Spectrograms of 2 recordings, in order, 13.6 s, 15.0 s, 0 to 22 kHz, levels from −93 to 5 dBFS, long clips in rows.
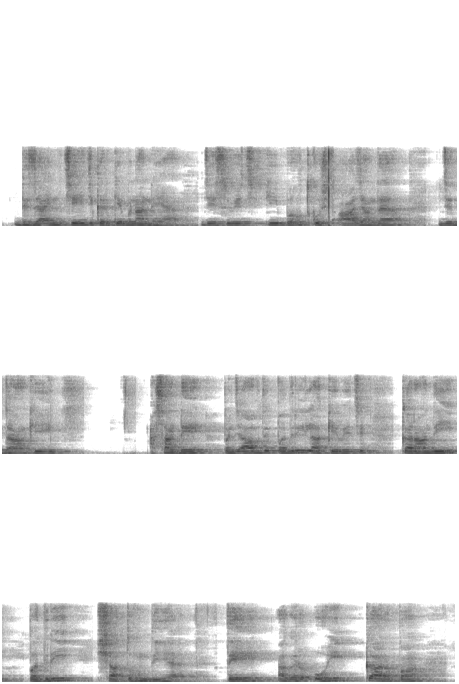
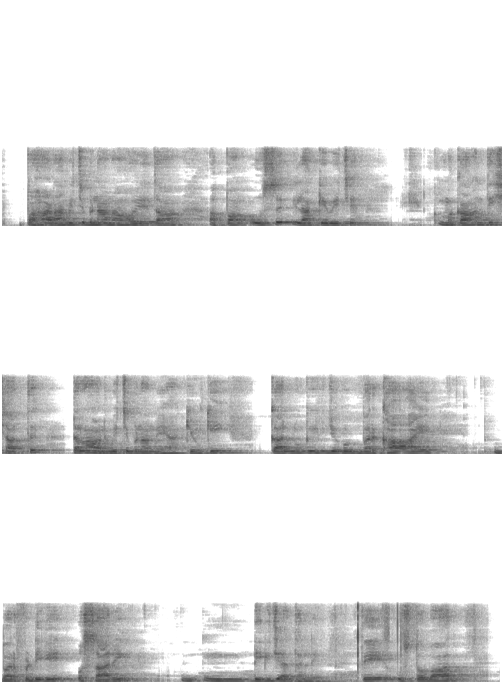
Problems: constant background noise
